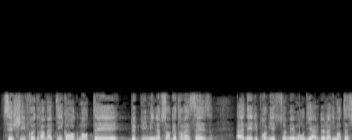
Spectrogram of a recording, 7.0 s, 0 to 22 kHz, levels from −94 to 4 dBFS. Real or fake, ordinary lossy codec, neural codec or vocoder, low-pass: fake; none; vocoder, 44.1 kHz, 80 mel bands, Vocos; 7.2 kHz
